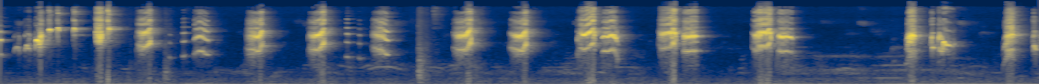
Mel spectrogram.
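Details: Long-tailed shrike delivering a busy chattering song of imitated wild-bird calls, scratchy high notes and short harsh bursts repeated in quick succession, with a faint low hum in the background.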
